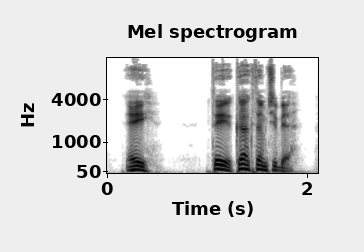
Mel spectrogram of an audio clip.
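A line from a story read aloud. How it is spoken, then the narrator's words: Calling out. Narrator (Russian): окликнул Женька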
